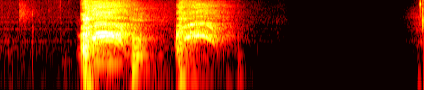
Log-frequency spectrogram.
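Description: A man coughs and clears his throat in two harsh bursts, followed by quiet and the start of another rough sound at the very end.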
